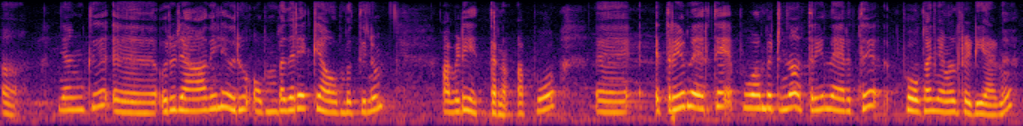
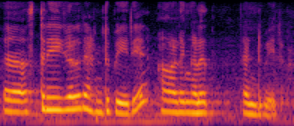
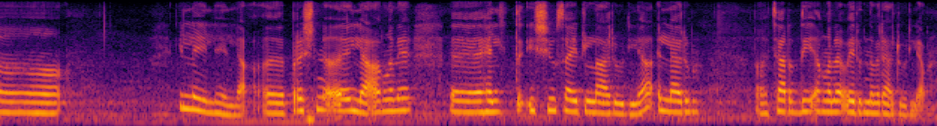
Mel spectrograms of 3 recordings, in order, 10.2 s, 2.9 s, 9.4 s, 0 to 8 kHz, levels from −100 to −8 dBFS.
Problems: none marked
